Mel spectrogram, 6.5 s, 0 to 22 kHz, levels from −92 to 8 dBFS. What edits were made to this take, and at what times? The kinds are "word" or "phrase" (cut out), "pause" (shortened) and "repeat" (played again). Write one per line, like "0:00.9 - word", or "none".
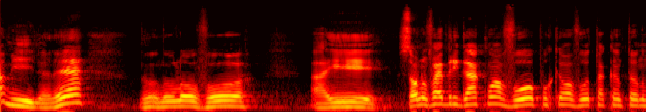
none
